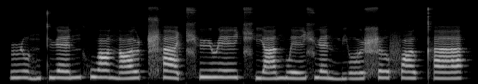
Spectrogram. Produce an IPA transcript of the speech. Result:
ɻ ʊ̰˨˩ ŋ t̪ ɥ ɛ˧˥ n x w ɑ˥˩ ŋ ɑ˧˥ ʊ̯ ʈ͡ʂʰ ä˥˩ t͡ɕʰ y˥ ɻ e˥ ɪ̯ t͡ɕʰ j ä˧˥ n̪ w e˧˥ ɪ̯ ɕ ɥ ɛ˥˩ n m j o˧˥ ʊ̯ ʂ ɤ˥ f ɑ˥ ʊ̯ kʰ ä˥

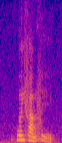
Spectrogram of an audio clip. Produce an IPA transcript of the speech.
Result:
h w ə˧ j v a˨˦ w v e̤˨˩

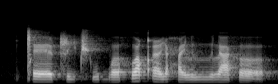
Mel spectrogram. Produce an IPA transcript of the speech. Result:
ǀ ɛː ʈ͡ʂ i t͡ʃʼ u b ʌ h o qʼ iː ħ ɛ l ɯː l a x ʌ

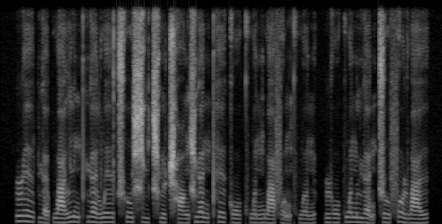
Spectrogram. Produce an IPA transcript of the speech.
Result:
ɻ e˥˨ ɪ̯ p ɥ ɛ̰˨˩ p w ä˨˦ l i˥˨ n pʰ ɥ ɛ˥˨ l w e˦ ɪ̯ t͡sʰ ɹ̩˦ ɕ i˨˦ t͡ɕʰ y˨˦ ʈ͡ʂʰ ɑ˨˦ ŋ ɕ ɥ ɛ˥˨ n pʰ e˥˨ ɪ̯ k o˨˦ ʊ̯ kʰ w ə˨˦ n m w ä˨˦ f ɤ̰˨˩ ŋ kʰ w ə˨˦ n | ɻ o˨˦ ʊ̯ k w ə˦ n l ɥ ɛ̰˨˩ n t͡s ɹ̩˨˦ f ɤ˥˨ ɻ w a˨˦ ɪ̯

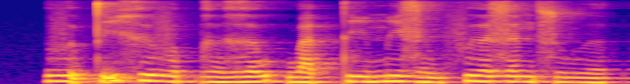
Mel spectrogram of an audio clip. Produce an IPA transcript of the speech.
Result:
v ɨ̰˧˨ w t̪ ḭ˧˥ x ɨ˧ v ə˨˩ p̚ ɣ ə̤ː˨˩ ɣ ə˨˦ w h w a˨˩ t̚ t̪ i˧ m i˧ z ə̤˨˩ w f ɨ˧ ə̯ z ə˧ n s ṳ˨˩ ə̯

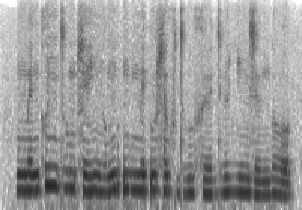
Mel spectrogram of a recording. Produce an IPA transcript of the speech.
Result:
ŋ͡m ɛ ŋ x o ɲ dʱ o ŋ ɬ e ɲ o ŋ u ʔ ŋ u m e ʔ u ɬ a xʷ dʱ u x ø dʱ ø ʎ ə ɲ z ø ŋ l o

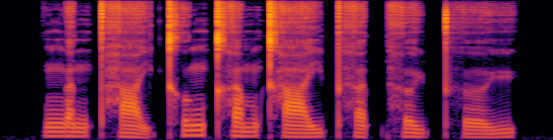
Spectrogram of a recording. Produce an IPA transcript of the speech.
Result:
ŋ ɐ˨ n pʰ aː˨˩ j kʰ ʊ˥ ŋ kʰ ɐ˧ m kʰ aː˨˧ j pʰ ɐ˨˥ t̚ h ɵ˨˧ ɥ pʰ ɵ˨˧ ɥ

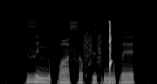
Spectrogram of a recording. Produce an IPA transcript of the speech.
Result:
ð ɪ ŋ ə p ɑ θ ʌ f ɪ f ŋ͡ǃ ə p ɛ

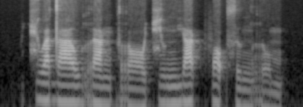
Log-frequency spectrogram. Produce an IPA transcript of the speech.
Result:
t͡ɕ u˦˥ a̯ d aː˧ w r a˨˩ ŋ k r ɔː˩˦ t͡ɕ ɯ˦˥ ŋ j a˥˩ k̚ f ɔ˥˩ ʔ s ɯ˨˩ ŋ r o˨˩ m

